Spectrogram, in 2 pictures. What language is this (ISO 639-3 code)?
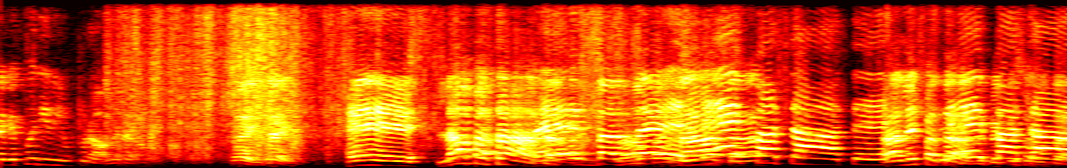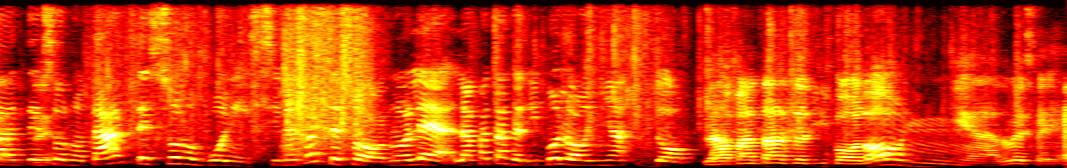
ita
